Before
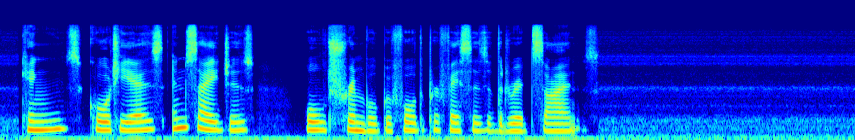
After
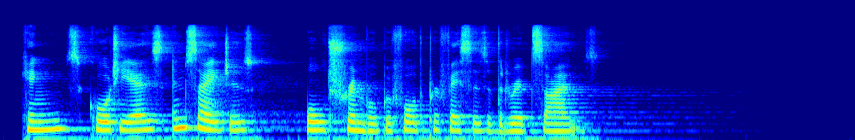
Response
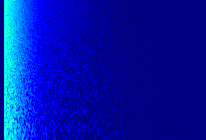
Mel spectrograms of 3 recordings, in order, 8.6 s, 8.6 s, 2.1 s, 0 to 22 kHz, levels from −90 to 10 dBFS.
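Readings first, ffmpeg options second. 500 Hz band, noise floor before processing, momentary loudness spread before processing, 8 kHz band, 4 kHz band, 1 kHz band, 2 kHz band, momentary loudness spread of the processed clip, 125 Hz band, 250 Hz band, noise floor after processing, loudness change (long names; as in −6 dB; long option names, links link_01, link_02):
−5.0 dB, −53 dBFS, 9 LU, −5.0 dB, −5.0 dB, −5.5 dB, −5.0 dB, 9 LU, −6.5 dB, −6.0 dB, below −85 dBFS, −5.5 dB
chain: -filter_complex "[0:a]agate=range=-48dB:threshold=-42dB:ratio=16:detection=peak,asplit=2[link_01][link_02];[1:a]atrim=start_sample=2205[link_03];[link_02][link_03]afir=irnorm=-1:irlink=0,volume=-15dB[link_04];[link_01][link_04]amix=inputs=2:normalize=0,volume=-6.5dB"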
